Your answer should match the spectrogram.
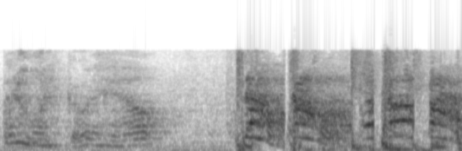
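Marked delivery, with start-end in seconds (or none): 1.8-3.4 high, desperate screams of terror; panicked screaming. Acted. Terrified suspect begging, screaming.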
